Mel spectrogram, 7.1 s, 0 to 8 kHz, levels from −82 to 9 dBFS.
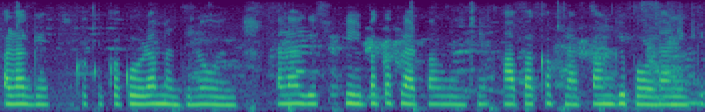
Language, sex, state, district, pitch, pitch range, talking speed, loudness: Telugu, female, Andhra Pradesh, Sri Satya Sai, 225 Hz, 215-230 Hz, 145 wpm, -18 LUFS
